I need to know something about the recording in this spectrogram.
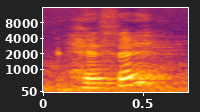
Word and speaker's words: jefe: The word is pronounced different in Spanish. Mahigpit ang hepe. Mahigpit pa hepe? Is the key word boss? Hefe? Yeah, yeah, yeah.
